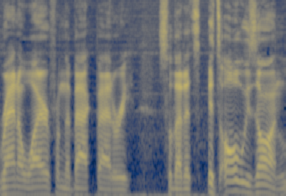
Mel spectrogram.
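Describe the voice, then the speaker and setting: Recorded with a dry sound and no echo, a man talks at a very fast pace. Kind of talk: casual vlog tour. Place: car. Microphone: phone near.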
